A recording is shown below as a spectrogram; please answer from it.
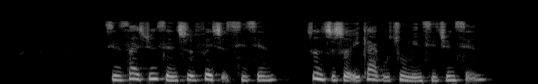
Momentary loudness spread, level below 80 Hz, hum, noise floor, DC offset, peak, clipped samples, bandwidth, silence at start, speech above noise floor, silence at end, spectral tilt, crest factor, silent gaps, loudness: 13 LU; -70 dBFS; none; -75 dBFS; under 0.1%; -14 dBFS; under 0.1%; 8.2 kHz; 1.05 s; 43 dB; 0.5 s; -3 dB/octave; 20 dB; none; -31 LUFS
